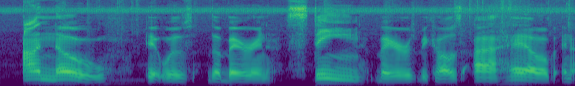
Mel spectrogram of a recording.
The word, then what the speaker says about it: Berenstain: way it was spelt i always wanted to say stein and we used to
